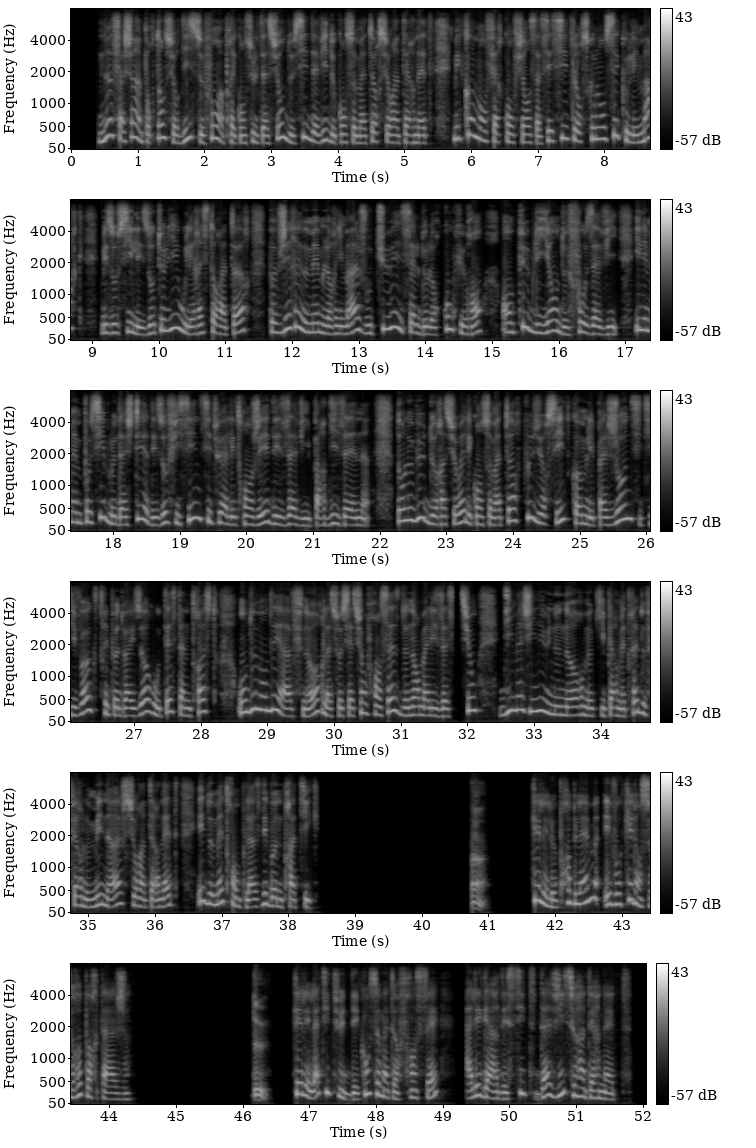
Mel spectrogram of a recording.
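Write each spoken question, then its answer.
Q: Quel est le problème évoqué dans ce reportage?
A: Les faux avis de consommateurs publiés sur Internet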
